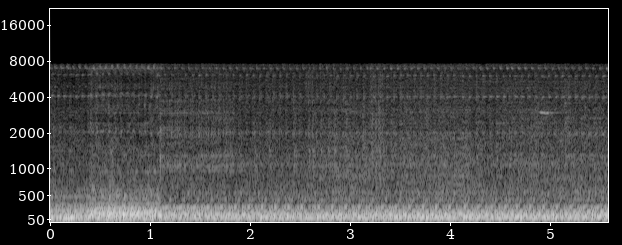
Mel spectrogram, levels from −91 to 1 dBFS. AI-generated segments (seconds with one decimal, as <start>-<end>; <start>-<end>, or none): 0.4-1.1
